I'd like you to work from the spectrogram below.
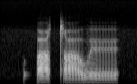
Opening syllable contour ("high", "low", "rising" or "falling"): falling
